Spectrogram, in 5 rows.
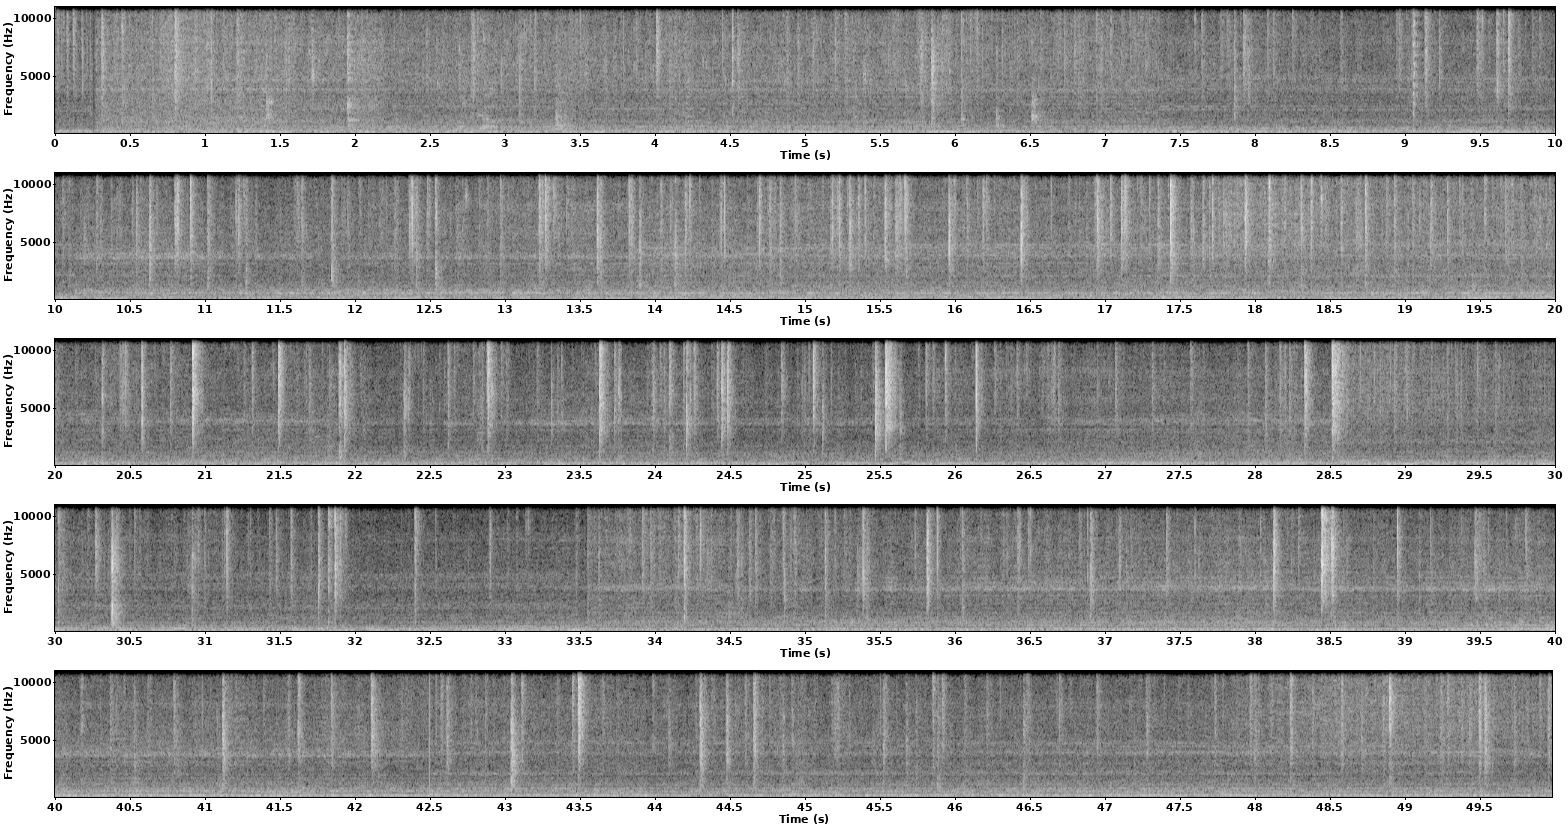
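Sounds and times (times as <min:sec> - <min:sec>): steady low rumble: 0:00.0 - 0:20.1
wood fire crackling and popping: 0:00.0 - 0:49.9.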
